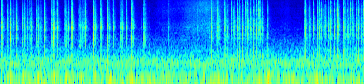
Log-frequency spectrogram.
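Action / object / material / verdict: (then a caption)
tap / spiral notebook with laminated cardboard cover / cardboard / none. Long glittery nails tap and scratch the glossy laminated cardboard front cover of a spiral-bound paper notebook printed with two puppies, lying flat and solid. Rapid, crisp clicking taps come in dense bursts over a steady low rumble. A softer scratching stretch around the middle breaks up the tapping.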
